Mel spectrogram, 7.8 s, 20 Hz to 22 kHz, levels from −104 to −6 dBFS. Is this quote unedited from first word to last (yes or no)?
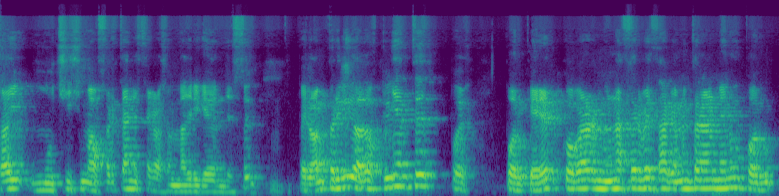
yes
